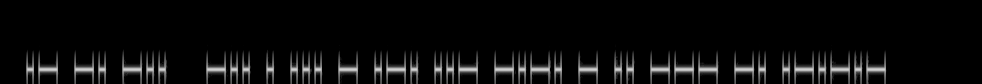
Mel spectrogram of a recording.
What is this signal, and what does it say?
Morse code, heard as a keyed tone, about 20 wpm, 700 Hz. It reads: AND DESTRUCTION.
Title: A Sound Of Thunder 20wpm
